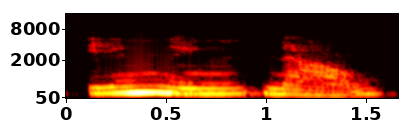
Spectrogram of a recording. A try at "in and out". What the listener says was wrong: Oh, get that ending sound. In and out.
